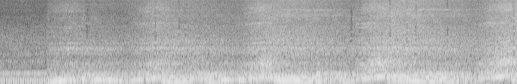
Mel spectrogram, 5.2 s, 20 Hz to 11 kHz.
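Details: BMW E46 328i turbo conversion after turbo oil-return and breather changes, lambda cleaned: engine revved through several speeds, pitch rising and falling smoothly without knocks or rattles; sounds healthy.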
